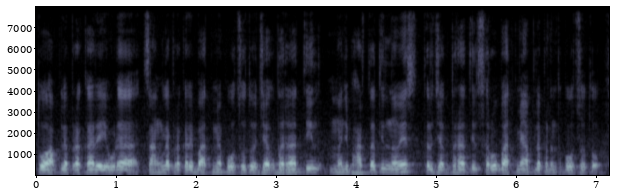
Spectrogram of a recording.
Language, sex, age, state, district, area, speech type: Marathi, male, 18-30, Maharashtra, Amravati, urban, spontaneous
